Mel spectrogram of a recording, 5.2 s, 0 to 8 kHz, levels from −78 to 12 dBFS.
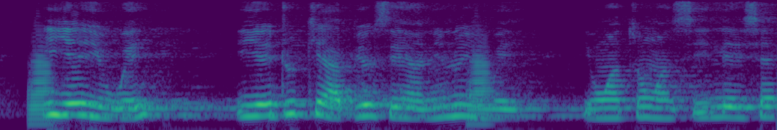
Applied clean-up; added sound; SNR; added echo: none; Brass instrument; 14 dB; reverberation time 1.6 s.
